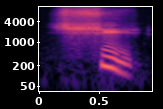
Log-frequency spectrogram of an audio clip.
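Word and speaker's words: 吹: avez les dents serrées le son que vous devez prononcer se situe entre le SH U et le X u CHU ce cette façon de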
